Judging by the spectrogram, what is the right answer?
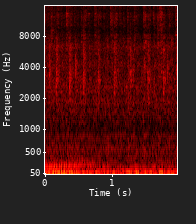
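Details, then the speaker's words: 2006 GMC Sierra 2500HD at startup idle: low, uneven, lumpy idle sagging near stalling, with engine knock; code for crank sensor, barely runs, owner hopes a new crank sensor will help. "so it's got a code for a uh up there it was about to stall"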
